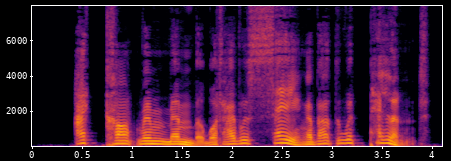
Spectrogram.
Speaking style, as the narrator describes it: said a little crossly

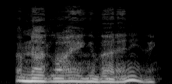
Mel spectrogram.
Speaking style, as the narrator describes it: Coco barely moved her lips as she mumbled

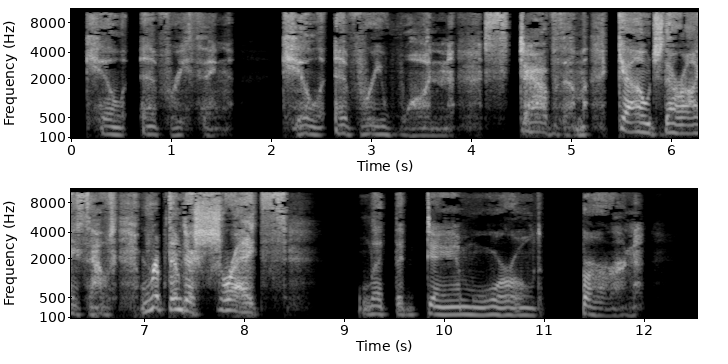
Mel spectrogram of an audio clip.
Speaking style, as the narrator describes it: It whispers

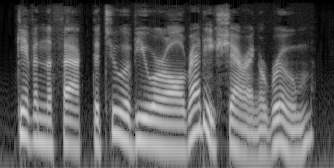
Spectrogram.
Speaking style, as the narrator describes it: Sarah commented dryly

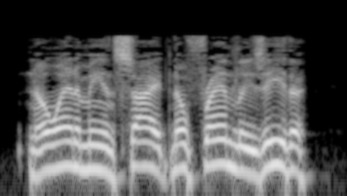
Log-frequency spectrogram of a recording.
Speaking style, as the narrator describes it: I shouted down

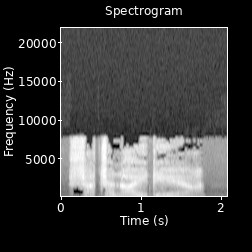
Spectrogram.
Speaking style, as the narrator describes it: the Baron whispered

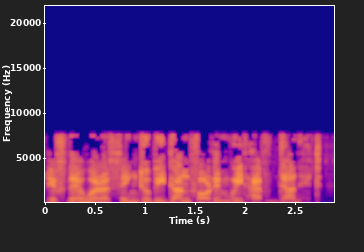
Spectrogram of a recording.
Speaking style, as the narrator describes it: the old woman growled

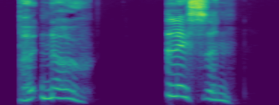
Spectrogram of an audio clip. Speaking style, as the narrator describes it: he said hoarsely

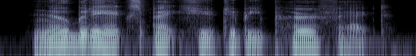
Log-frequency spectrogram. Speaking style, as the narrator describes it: Eleanor said quietly

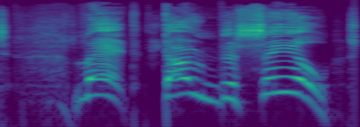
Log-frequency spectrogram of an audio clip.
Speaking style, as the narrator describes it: screamed Hiccup

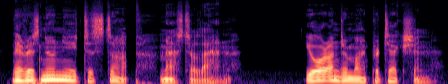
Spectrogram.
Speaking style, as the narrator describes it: she said coolly

